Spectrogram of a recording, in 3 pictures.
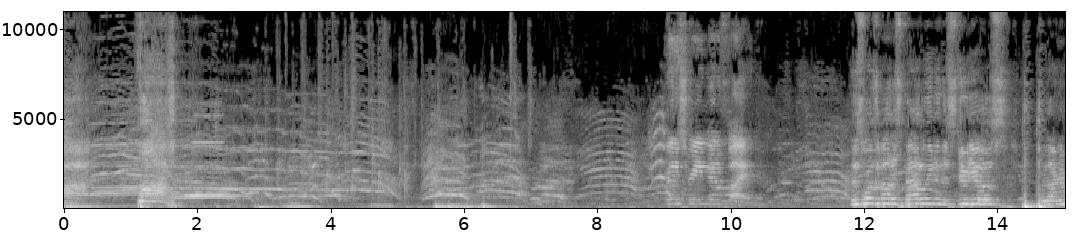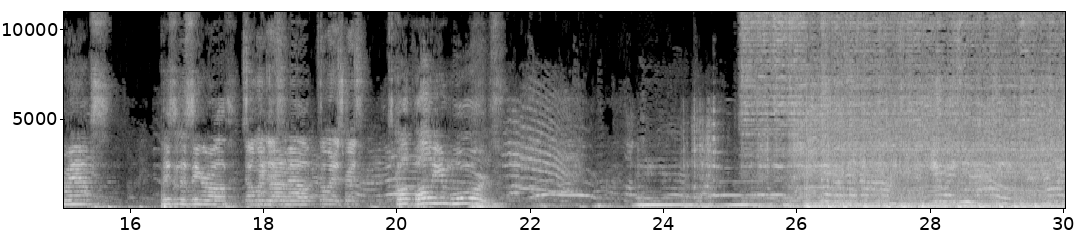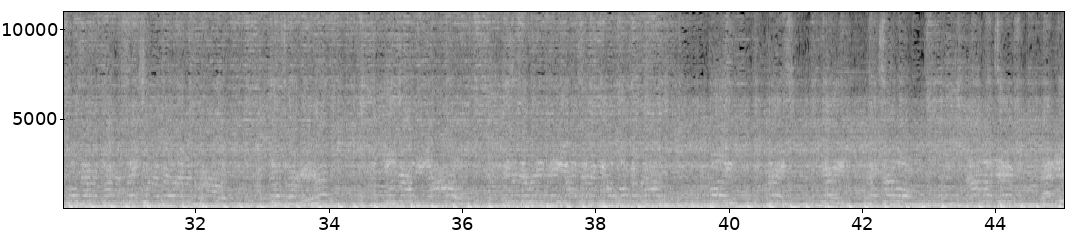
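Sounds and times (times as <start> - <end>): punk rock band playing: 0.0 - 1.8, 23.6 - 45.0
people yelling and shouting: 0.0 - 45.0
whoops: 0.2 - 6.9
person yelling vocals: 1.1 - 1.8, 26.1 - 42.8.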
